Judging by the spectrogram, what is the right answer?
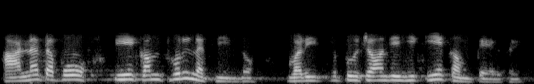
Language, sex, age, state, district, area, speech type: Sindhi, female, 45-60, Rajasthan, Ajmer, urban, conversation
